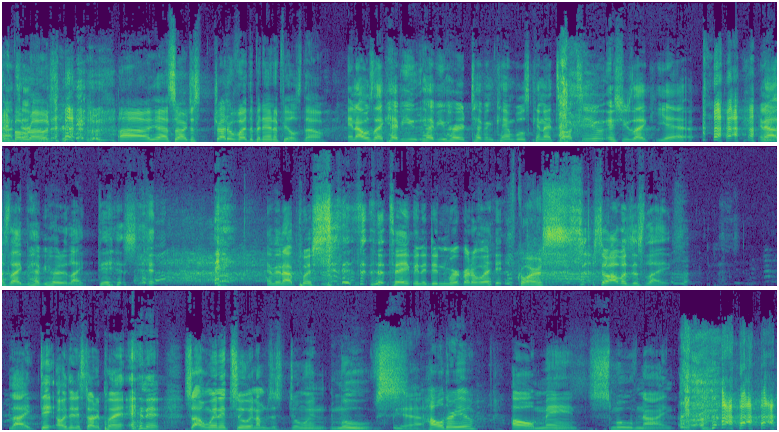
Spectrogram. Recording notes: Live on stage as part of Just for Laughs comedy festival in Montreal.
